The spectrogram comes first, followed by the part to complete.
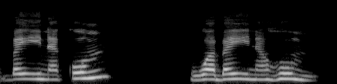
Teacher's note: اچھا جہاں پہ کاف کے اوپر پیش ہے آپ ہونٹ گول کریں گی، میم کے لیے سیدھے کم بول کے دیکھیں. کاف کے لیے ہونٹ اتنے گول کریں کہ کو، اور پھر میم پر آتے ہی آپ کے ہونٹ سیدھے کر لیں. بینکم وبینہم، تب آواز کلیئر نکلتی ہے.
